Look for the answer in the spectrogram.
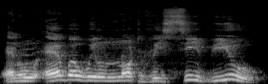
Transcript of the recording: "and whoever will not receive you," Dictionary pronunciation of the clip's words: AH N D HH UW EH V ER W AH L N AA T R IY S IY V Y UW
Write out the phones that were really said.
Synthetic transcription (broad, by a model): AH N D HH UW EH V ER W AH L N AA T R IY S IY V Y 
